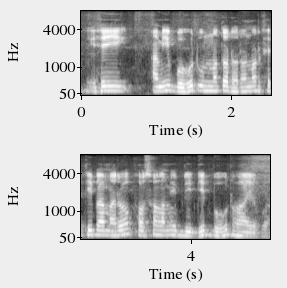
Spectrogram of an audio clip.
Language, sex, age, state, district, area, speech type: Assamese, male, 45-60, Assam, Barpeta, rural, spontaneous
